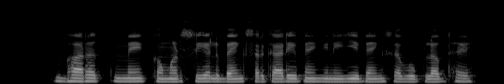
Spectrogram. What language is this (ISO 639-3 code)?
mag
